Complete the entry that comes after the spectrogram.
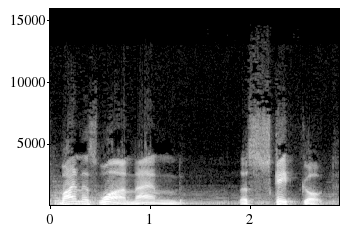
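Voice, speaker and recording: A man announcing a 1950s radio drama series in a portentous, theatrical, deliberate style. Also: medium pitch, big pitch swings. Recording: dull old radio recording, loud music.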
